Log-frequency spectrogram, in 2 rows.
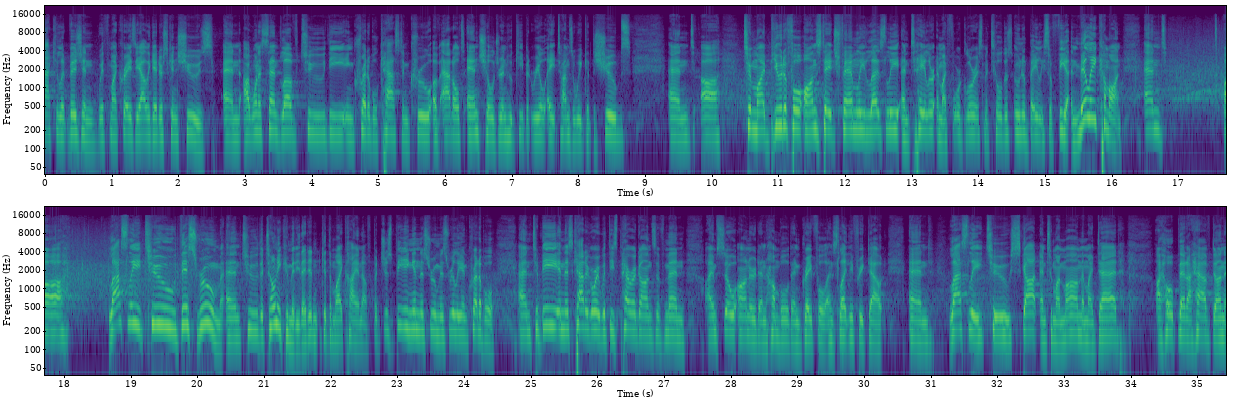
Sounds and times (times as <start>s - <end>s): Male speech, man speaking: 0.0s - 8.8s, 9.4s - 16.8s, 17.6s - 18.1s, 18.7s - 35.4s
Narration, monologue: 0.0s - 35.4s.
